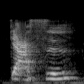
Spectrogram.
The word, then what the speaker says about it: castle: look at the rule t is not pronounced in this common words let's look at the examples castle christmas fasten listen orphan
